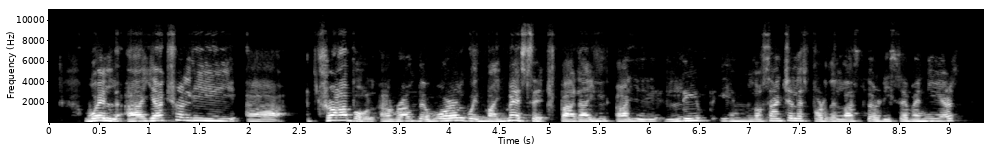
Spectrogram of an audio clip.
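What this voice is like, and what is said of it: Argentinian Spanish accent in English. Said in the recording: “I am originally from Argentina. That's where my accent is from.”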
